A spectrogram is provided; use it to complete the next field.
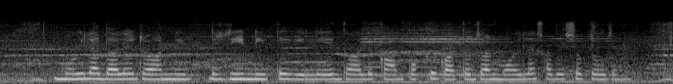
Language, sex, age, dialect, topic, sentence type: Bengali, female, 18-24, Northern/Varendri, banking, question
